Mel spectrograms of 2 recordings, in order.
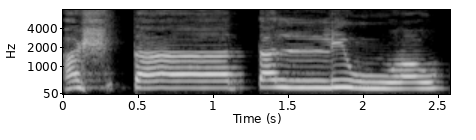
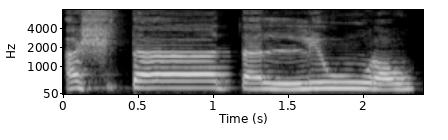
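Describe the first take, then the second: Both takes have the same delivery.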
